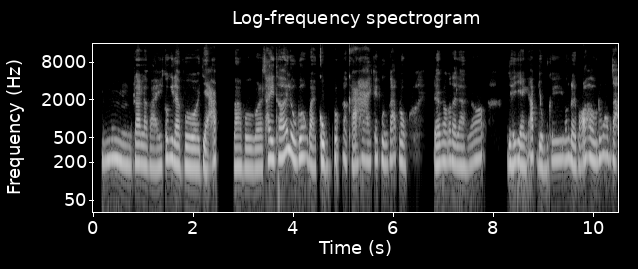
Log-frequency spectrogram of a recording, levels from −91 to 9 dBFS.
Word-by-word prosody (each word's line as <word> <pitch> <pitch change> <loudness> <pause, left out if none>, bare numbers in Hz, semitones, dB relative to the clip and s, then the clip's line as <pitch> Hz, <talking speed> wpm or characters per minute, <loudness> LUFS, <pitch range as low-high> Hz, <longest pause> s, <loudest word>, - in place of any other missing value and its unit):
Ừm, 215 -3 +1
ra 195 -1 +2
là 185 -2 -1
vậy, 165 0 -3
có 230 - +1
nghĩa 230 -1 +3
là 190 -1 +4
vừa 170 -2 +3
giảm 180 +6 +1 0.3
và 175 -1 0
vừa 165 -1 0
gọi 165 0 -1
là 170 - -2
thay 225 +2 +3
thế 240 +6 +4
luôn, 250 -10 +5
đúng 240 - +5
hông 245 -1 -2
bạn? 190 -5 -1
Cùng 195 -3 +5
lúc 235 - -1
là 235 - -3
cả 175 -2 -2
2 210 0 -3
cái 230 -2 -4
phương 200 -4 -1
pháp 230 +2 -5
luôn, 200 -3 0 0.6
để 185 +1 +3
mà 205 +1 0
có 215 - -1
thể 195 -3 0
là 175 -1 -2
nó 215 +6 -4 0.5
dễ 195 0 +2
dàng 180 -3 +1
áp 245 -3 -1
dụng 175 -4 0
cái 220 +2 -2
vấn 230 +1 -1
đề 195 -5 +2
bỏ 180 +4 -1
hơn, 230 -4 +1
đúng 235 +3 -1
hông 250 -3 -3
ta? 215 - -2
205 Hz, 265 wpm, -21 LUFS, 180-230 Hz, 0.6 s, luôn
